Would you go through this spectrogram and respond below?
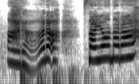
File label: notification sound ara ara sayonara; shinobu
